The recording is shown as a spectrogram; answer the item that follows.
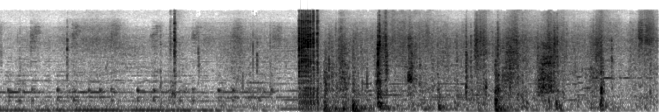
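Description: Background music with a steady beat that cuts off abruptly about halfway through. It is followed by a car door being opened and a person climbing out of the car: a run of clicks, knocks and rustles, loudest about two seconds after the music stops.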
